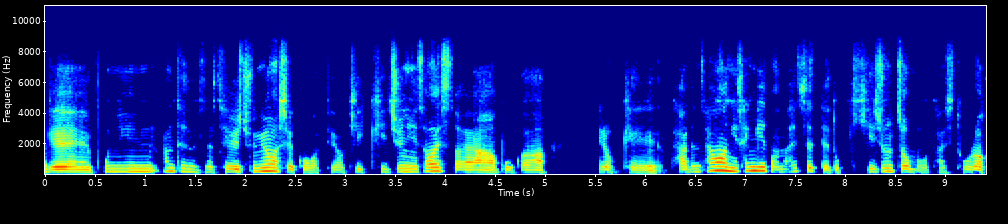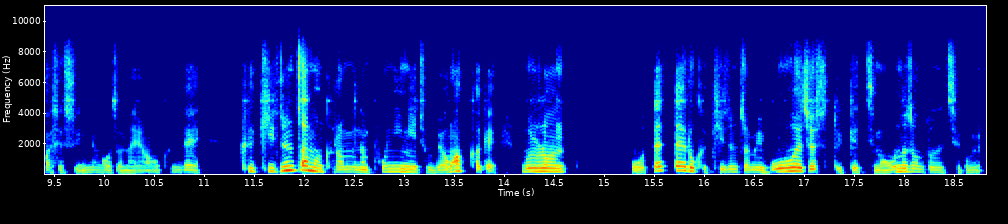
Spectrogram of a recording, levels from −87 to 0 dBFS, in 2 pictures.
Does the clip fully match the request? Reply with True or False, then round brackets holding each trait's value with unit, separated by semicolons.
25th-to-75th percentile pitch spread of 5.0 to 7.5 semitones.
True (5.3 semitones)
